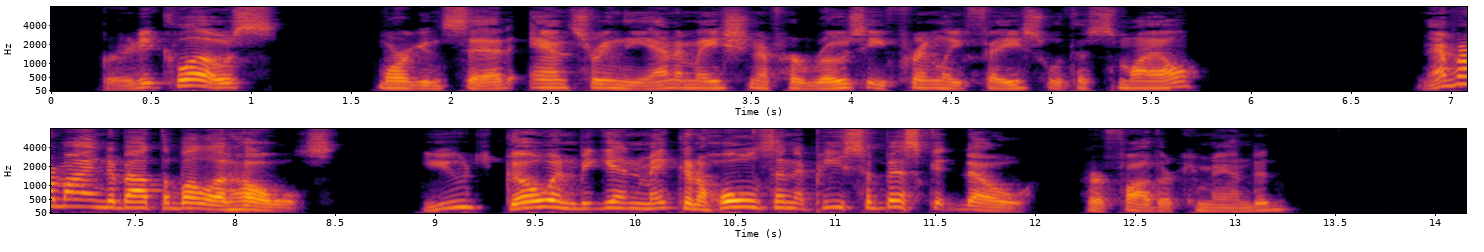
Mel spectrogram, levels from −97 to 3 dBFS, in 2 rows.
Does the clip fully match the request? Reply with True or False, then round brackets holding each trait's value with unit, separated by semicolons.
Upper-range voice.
False (145 Hz)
